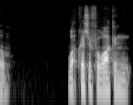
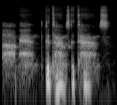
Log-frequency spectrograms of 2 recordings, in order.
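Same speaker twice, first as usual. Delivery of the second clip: whisper; 14 dB quieter, slower than usual. Real, not acted. Fond aside after laughing.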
